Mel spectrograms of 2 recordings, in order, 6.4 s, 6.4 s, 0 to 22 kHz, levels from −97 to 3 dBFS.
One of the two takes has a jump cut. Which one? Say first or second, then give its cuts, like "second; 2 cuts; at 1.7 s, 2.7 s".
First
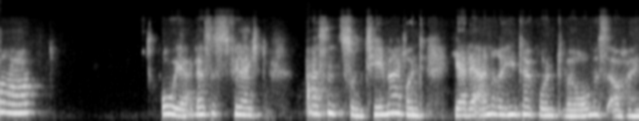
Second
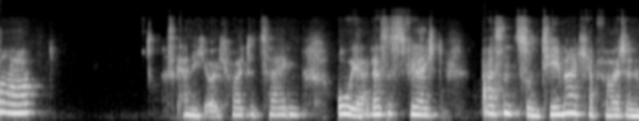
first; 2 cuts; at 1.6 s, 4.0 s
